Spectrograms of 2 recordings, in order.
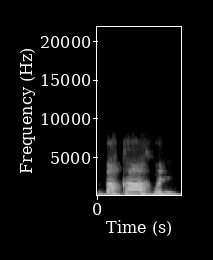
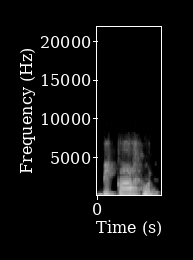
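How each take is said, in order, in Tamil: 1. முதல் உயிர் ஒலி 'a' ஒலி ஆகும். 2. முதல் உயிர் ஒலி 'i' ஒலி ஆகும். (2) "பிகாஹுன் அல்ல"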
